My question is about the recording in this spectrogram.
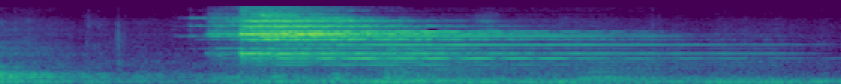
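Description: Altar bells rung once at the elevation of the host after the words of consecration: a bright cluster of high ringing tones starts about a second in and fades away over about three seconds.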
